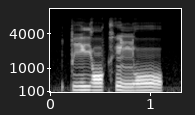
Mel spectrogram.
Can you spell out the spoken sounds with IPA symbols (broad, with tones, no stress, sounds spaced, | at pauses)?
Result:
p i˦ j ɔ˦ kʰ ĩ˦˨ ɲ o˦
